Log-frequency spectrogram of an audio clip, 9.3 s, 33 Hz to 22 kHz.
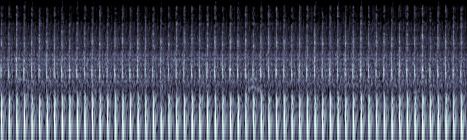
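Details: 1946 International Harvester LBB 3-5 hp water-cooled engine, first cold start after sitting covered a long time, started on the next pull after two choked turns; strong, evenly spaced firing pulses about three per second, steady beat, healthy regular running.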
